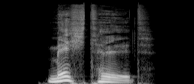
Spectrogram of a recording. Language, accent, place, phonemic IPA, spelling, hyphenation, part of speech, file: German, Germany, Berlin, /ˈmɛçthɪlt/, Mechthild, Mecht‧hild, proper noun, De-Mechthild.ogg
- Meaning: a female given name of medieval usage, variant of Mathilde, equivalent to English Matilda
